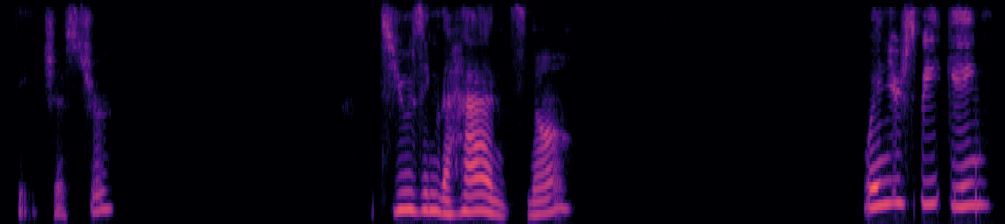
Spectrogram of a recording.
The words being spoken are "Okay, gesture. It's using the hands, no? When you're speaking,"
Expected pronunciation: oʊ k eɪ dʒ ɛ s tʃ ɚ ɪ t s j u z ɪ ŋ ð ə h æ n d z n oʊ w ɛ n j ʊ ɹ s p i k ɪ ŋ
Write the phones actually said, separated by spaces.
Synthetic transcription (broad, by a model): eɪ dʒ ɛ s tʃ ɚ ɪ t s j u z ɪ ŋ ð ə h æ n d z n oʊ w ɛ n j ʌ ɹ s p i k ɪ ŋ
